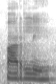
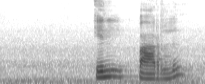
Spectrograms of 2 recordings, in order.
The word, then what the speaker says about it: parle: With il, I add E, il parle. The pronunciation of P-A-R-L-E and P-A-R-L-E-S is similar.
